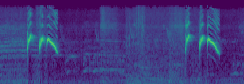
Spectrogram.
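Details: Female red-whiskered bulbul singing in a cage to stimulate an adult male. Two identical phrases about three seconds apart, each three ringing whistles, the last drawn out and falling, with faint soft notes between.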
